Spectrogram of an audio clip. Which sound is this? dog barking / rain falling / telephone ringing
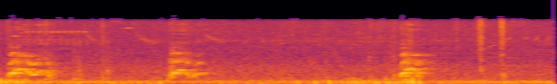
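dog barking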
